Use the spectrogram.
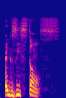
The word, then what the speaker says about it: existence: I just wanted to mention we will hear the C which will sound like an S. It is not silent. Existence.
